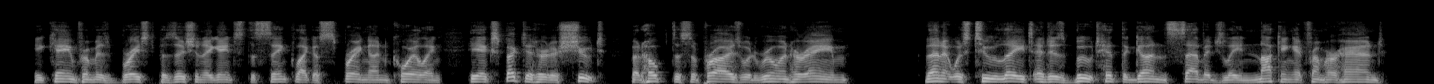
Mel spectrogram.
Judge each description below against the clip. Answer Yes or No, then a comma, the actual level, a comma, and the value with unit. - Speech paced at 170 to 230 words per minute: Yes, average, 180 wpm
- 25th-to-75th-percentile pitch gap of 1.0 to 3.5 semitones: Yes, average, 2.9 semitones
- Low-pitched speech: Yes, low, 115 Hz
